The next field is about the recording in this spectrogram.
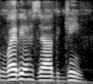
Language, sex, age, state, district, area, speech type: Kashmiri, male, 18-30, Jammu and Kashmir, Baramulla, rural, spontaneous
